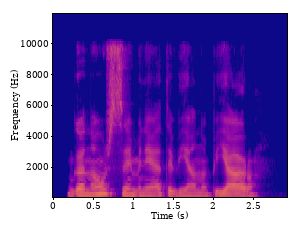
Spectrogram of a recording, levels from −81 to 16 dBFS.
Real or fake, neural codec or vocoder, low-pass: real; none; 9.9 kHz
